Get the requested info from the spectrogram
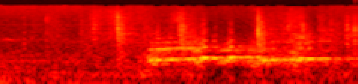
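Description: A wind instrument plays one long, steady note that begins about a second in, the start of a short melody.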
